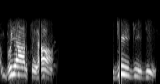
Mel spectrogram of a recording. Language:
Maithili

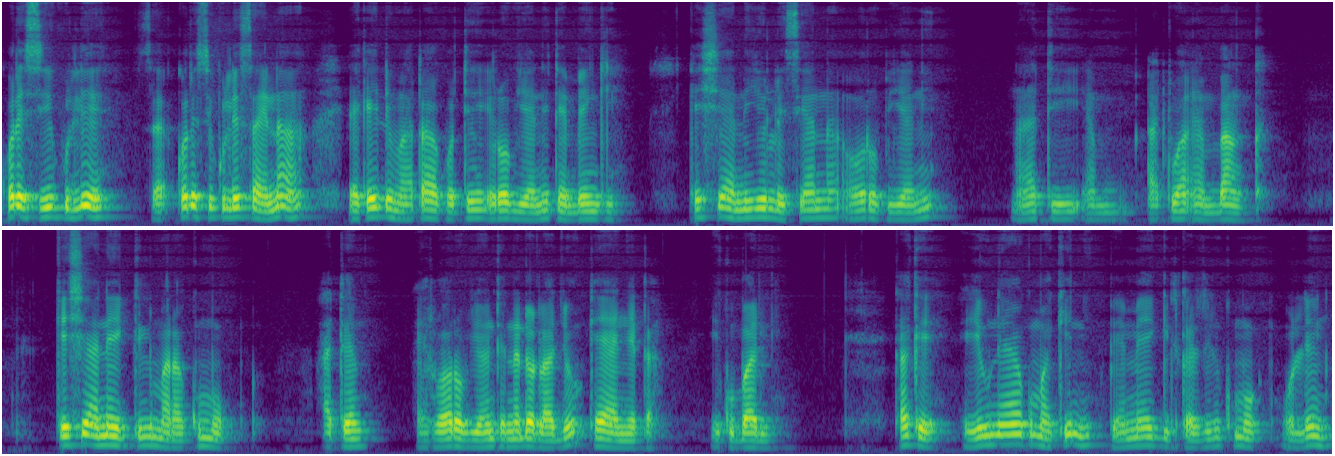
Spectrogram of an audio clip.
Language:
Masai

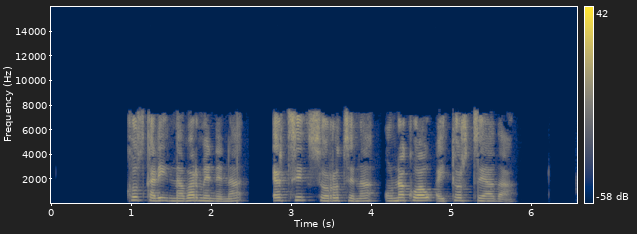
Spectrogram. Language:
Basque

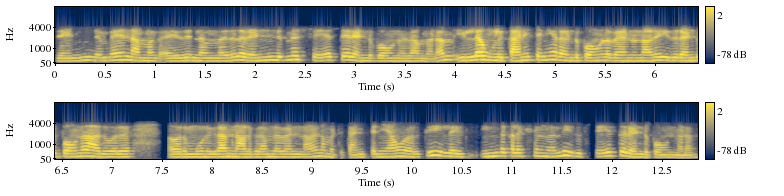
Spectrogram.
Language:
Tamil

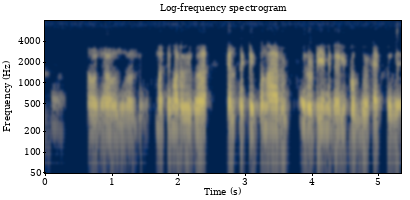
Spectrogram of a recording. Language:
Kannada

